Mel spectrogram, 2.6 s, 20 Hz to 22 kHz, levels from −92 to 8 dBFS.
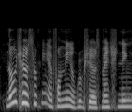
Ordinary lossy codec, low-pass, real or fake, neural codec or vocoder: none; none; real; none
